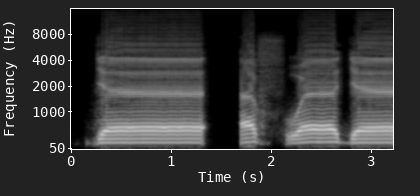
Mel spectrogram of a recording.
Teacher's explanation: Jan. Namun karena di akhir kalimat maka jan menjadi ja, yaitu mad iwad, dibaca 2 ketuk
